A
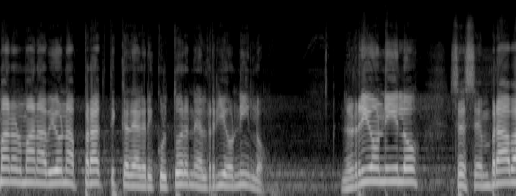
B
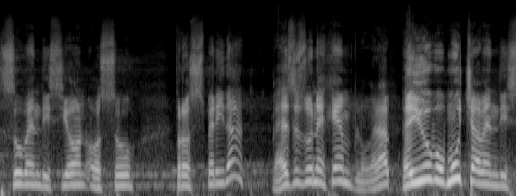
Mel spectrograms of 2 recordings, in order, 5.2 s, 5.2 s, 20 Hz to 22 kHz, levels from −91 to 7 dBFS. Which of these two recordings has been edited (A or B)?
B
